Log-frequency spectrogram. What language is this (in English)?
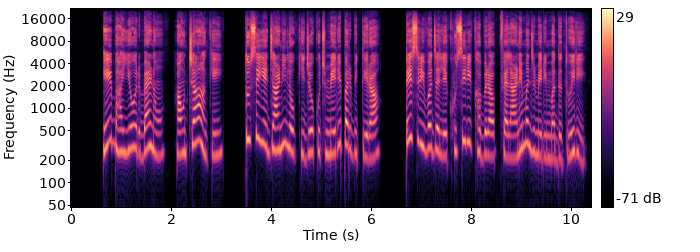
Mandeali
